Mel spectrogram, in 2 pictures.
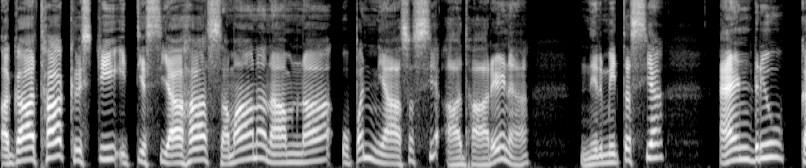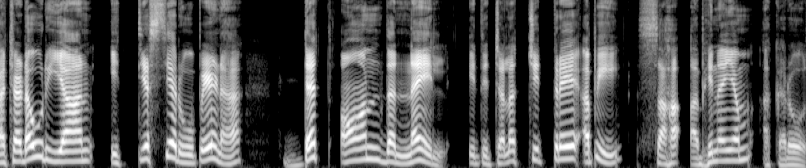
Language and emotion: Sanskrit, neutral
